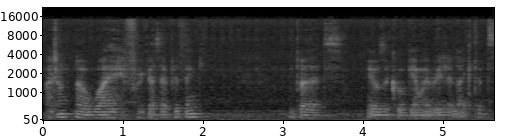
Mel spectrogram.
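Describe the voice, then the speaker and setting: Man, soft-spoken ASMR, flat intonation, meandering and unhurried, roomy sound, noticeable background noise with pencil colouring. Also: fairly low pitch, creaky. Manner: hesitant, meandering, unhurried recollection. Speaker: ASMR video host. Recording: roomy, distant mic, noisy background.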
